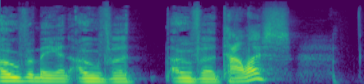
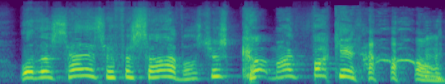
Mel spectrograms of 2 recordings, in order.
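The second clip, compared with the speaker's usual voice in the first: very high, swooping, furious, indignant shout. Retelling shouting back at a friend about a senator who cut him: retelling a shout. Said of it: "I just shout".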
